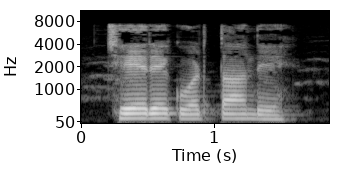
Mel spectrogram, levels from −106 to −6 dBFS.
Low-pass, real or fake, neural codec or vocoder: 7.2 kHz; real; none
